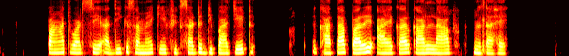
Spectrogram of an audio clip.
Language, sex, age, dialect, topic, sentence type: Hindi, female, 18-24, Hindustani Malvi Khadi Boli, banking, statement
